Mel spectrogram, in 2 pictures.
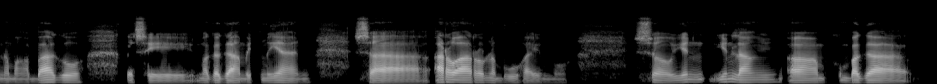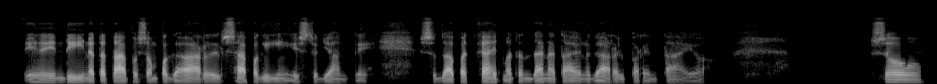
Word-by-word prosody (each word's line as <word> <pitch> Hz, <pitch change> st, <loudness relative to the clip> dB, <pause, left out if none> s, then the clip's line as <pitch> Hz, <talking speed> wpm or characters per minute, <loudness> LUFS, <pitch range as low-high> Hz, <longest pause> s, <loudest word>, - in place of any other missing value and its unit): ng 85 Hz, -, -10 dB
mga 85 Hz, 0 st, -9 dB
bago 105 Hz, +1 st, +2 dB, 0.4 s
kasi 90 Hz, -1 st, -1 dB
magagamit 90 Hz, -2 st, +1 dB
mo 95 Hz, -, -5 dB
'yan 90 Hz, -4 st, 0 dB, 0.4 s
sa -, -, +4 dB, 0.6 s
araw-araw 105 Hz, -2 st, +6 dB
na 95 Hz, -, -4 dB
buhay 90 Hz, -2 st, -8 dB
mo. 80 Hz, 0 st, -20 dB, 0.7 s
So 95 Hz, -2 st, 0 dB
'yon 115 Hz, +3 st, -3 dB
'yon 125 Hz, 0 st, -4 dB
lang, 110 Hz, +1 st, 0 dB
um, 95 Hz, -1 st, +3 dB
kumbaga 95 Hz, -3 st, +3 dB, 0.5 s
'di 110 Hz, -, -4 dB
na 105 Hz, -, -1 dB
hindi 100 Hz, +1 st, -1 dB
natatapos 100 Hz, -1 st, +2 dB
ang 95 Hz, -, -9 dB
pag-aaral 90 Hz, -2 st, -1 dB
sa -, -, +2 dB
pagiging 95 Hz, -1 st, -6 dB
estudyante. 90 Hz, -3 st, -7 dB, 0.5 s
So 95 Hz, -, -1 dB
dapat 95 Hz, -1 st, -1 dB
kahit -, -, 0 dB
matanda 95 Hz, 0 st, -3 dB
na 90 Hz, 0 st, -5 dB
tayo, 90 Hz, 0 st, -3 dB
nag-aaral 90 Hz, -1 st, -4 dB
pa -, -, -7 dB
rin 85 Hz, -1 st, -12 dB
tayo 80 Hz, +1 st, -12 dB, 1.6 s
So 110 Hz, -1 st, -2 dB
95 Hz, 120 wpm, -26 LUFS, 90-100 Hz, 1.6 s, araw-araw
